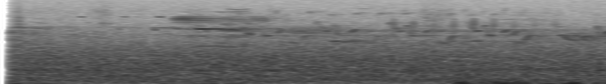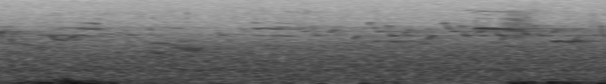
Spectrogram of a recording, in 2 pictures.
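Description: Outdoor ambience of a steady hiss with many short, high chirps and calls from small birds, and low rumbles about two to three seconds in and again near the end.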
